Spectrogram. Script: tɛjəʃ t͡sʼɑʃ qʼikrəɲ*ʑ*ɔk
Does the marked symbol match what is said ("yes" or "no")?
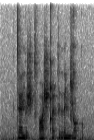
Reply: yes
